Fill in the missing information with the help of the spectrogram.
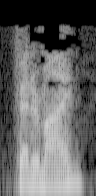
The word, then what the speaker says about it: Phentermine: He was trying to lose weight, and he was using Phentermine. Is that how you pronounce it? P-A-G-N? – Uh-huh. – Phentermine?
